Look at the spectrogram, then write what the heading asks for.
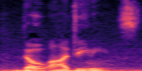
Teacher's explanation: it's Diogenes. Accent is on the second syllable.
